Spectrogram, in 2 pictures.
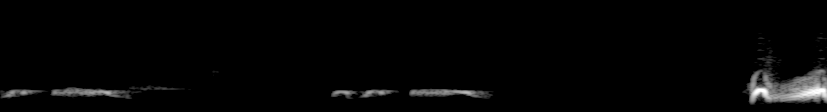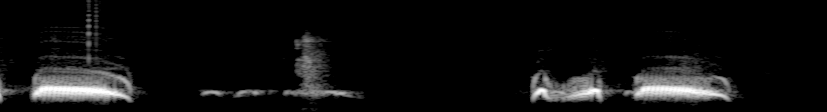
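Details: Spotted dove cooing, a call meant to excite a decoy dove. Soft murmured notes come first, then two strong phrases about three seconds apart, each a quick paired note leading into a long, low, falling coo.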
